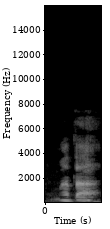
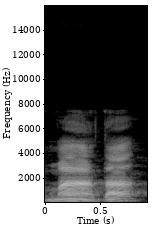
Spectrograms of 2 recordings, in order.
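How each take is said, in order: First: The second vowel is long, the first short. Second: The first vowel is long, the second short. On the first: "Yang panjang yang belakang" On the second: "Kalau mata artinya mati"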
